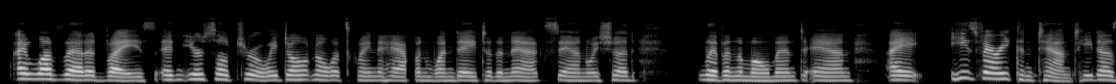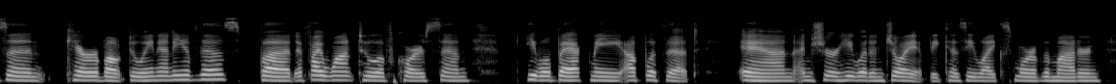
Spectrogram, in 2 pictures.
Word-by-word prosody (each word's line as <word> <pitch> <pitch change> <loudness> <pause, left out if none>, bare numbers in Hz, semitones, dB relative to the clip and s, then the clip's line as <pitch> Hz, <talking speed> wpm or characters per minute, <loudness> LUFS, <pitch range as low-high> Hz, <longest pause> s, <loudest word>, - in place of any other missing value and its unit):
I 255 0 +8
love 240 -2 +7
that 210 -3 +7
advice. 175 -3 +3
And 215 0 -1
you're 235 +1 +3
so 230 +1 +2
true. 220 -1 +1
We 200 +2 +1
don't 215 +1 +1
know 215 -2 0
what's 200 -2 -3
going 190 -2 -5
to 190 - -3
happen 185 0 -2
one 180 0 -2
day 185 -1 +1
to 195 +3 -6
the 185 -1 -3
next, 180 +1 -3
and 180 -2 -1
we 180 0 -3
should 190 0 -2 0.6
live 210 -2 +4
in 200 -1 +1
the 195 - 0
moment. 185 +1 0
And 185 -2 -1 0.3
I 205 -1 +3 0.3
he's 265 +1 -2
very 260 -2 +6
content. 195 - -3
He 210 0 -3
doesn't 195 -4 0 0.2
care 195 -2 +1
about 180 -2 +2
doing 185 0 -3
any 200 +2 -2
of 210 -1 -6
this. 230 -6 -1 0.2
But 180 -4 +4
if 190 +4 -7
I 210 -1 +5
want 200 -1 -1
to, 195 -2 -2
of 175 -3 -3
course, 175 -3 -3
then 180 -3 -5 0.5
he 225 -1 0
will 195 -1 0
back 185 -1 +3
me 180 -2 -3
up 190 +1 -2
with 195 -2 -3
it. 165 -3 -4 0.4
And 175 -2 +1
I'm 185 0 -7
sure 190 +2 -4
he 190 +1 -3
would 185 -1 -2
enjoy 175 +1 -2
it 150 -3 -6
because 165 +1 -8
he 180 -1 -5
likes 165 +1 -6
more 180 -3 -2
of 170 +1 -5
the 180 - -3
modern 170 0 -2
190 Hz, 185 wpm, -23 LUFS, 180-205 Hz, 0.6 s, I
